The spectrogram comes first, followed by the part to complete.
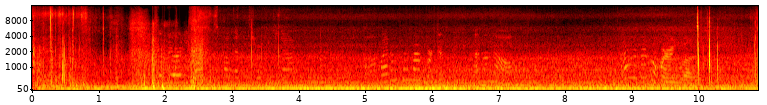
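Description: Car driving, heard from inside the cabin: a steady low engine and road hum, with a few knocks in the first couple of seconds.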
